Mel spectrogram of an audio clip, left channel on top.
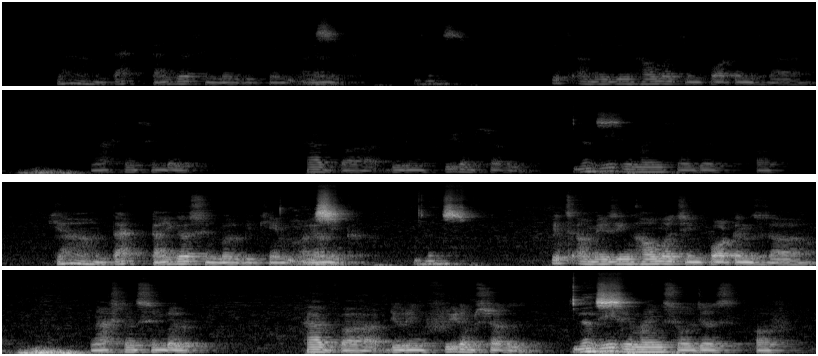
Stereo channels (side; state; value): left; quieter; 24.1 dB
